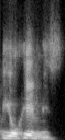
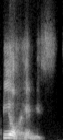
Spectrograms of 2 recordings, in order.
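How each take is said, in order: First: The stress falls after the second syllable. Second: The stress falls on the second syllable. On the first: The speaker calls it wrong. "No diga piogenes" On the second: The speaker calls it right. "Acento en la, en la O"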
